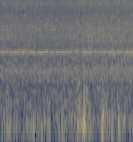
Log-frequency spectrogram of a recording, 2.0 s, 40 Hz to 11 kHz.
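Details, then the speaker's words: 2001 Chevrolet Impala that hesitated and cut out when hot, then would not restart for several minutes; after replacing the ignition coil it idles low and steady with a faint constant tone and no misfire; normal idle. "we replace this ignition coil and the car now is running fine beautiful"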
